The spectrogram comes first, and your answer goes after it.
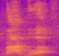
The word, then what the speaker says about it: mágoa: O som dessa letra, por mais que a escrita dela seja o O, né, a letra O, que é comumente, né, uma vogal, eu tenho um sonzinho de um U. Então aí, mágoa. Perceba, vamos acentuar as paroxítonas terminadas em ditongo. Perceba que a palavra mágoa tem como a sílaba tônica o má, que é uma paroxítona. E ela terminou nesse ditongo, o gua, mágoa.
